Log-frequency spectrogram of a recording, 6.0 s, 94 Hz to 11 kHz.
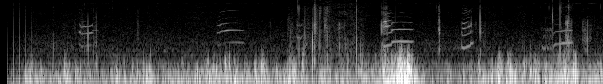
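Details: A silver tabby cat meows while rubbing against someone on 29 August 2024: five short, chirpy meows, some rising and some falling, over soft rustling and shuffling noises.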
